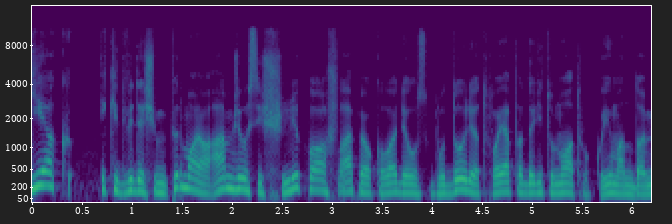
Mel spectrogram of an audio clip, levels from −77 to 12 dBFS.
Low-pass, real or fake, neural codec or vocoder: 10.8 kHz; fake; codec, 24 kHz, 1.2 kbps, DualCodec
